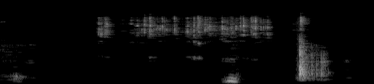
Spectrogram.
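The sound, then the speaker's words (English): Dice rattle briskly in a cup for over a second, then clatter out onto a hard surface with a sharp final knock, fairly loud, with no talking; the roll comes up fives and a nudge. “let's see how Zach's roll goes. Okay. Come on, dice.”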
